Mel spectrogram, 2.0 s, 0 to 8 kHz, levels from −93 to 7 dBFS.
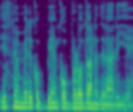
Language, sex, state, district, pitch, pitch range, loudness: Marwari, male, Rajasthan, Nagaur, 125 Hz, 110-135 Hz, -17 LUFS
